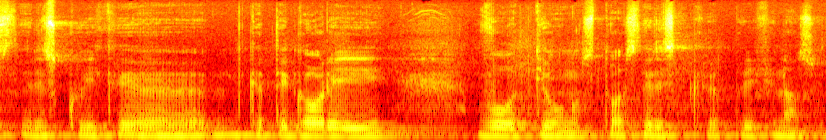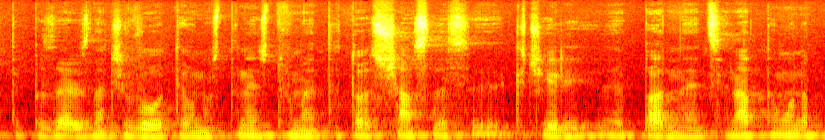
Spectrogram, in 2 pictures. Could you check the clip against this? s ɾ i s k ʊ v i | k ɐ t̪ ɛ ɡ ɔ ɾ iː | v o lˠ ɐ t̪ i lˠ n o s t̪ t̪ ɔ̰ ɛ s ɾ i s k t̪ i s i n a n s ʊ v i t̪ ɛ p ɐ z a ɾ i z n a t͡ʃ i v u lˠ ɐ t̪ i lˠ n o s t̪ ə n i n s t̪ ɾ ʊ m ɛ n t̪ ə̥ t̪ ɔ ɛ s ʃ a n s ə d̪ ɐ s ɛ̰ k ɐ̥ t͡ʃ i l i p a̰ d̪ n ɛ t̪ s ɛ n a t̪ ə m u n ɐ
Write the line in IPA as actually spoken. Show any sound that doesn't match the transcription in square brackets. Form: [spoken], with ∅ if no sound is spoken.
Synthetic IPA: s ɾ i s k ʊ v i | k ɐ t̪ ɛ ɡ ɔ ɾ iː | v o lˠ ɐ t̪ i lˠ n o s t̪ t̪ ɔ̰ ɛ s ɾ i s k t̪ i [f] i n a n s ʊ v i t̪ ɛ p ɐ z a ɾ i z n a t͡ʃ i v [o] lˠ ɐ t̪ i lˠ n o s t̪ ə n i n s t̪ ɾ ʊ m ɛ n t̪ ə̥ t̪ ɔ ɛ s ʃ a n s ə d̪ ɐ s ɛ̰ k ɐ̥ t͡ʃ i l i p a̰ d̪ n ɛ t̪ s ɛ n a t̪ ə m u n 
